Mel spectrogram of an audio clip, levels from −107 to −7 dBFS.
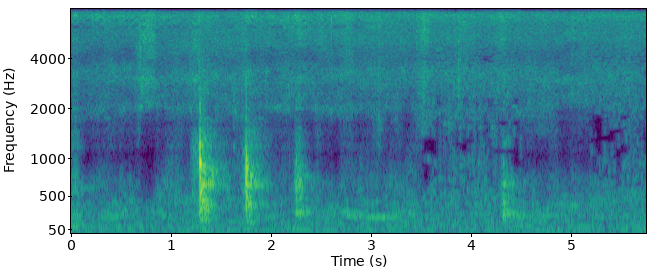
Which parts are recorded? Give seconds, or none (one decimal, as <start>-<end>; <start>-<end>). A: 3.5-4.5; 5.2-5.8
